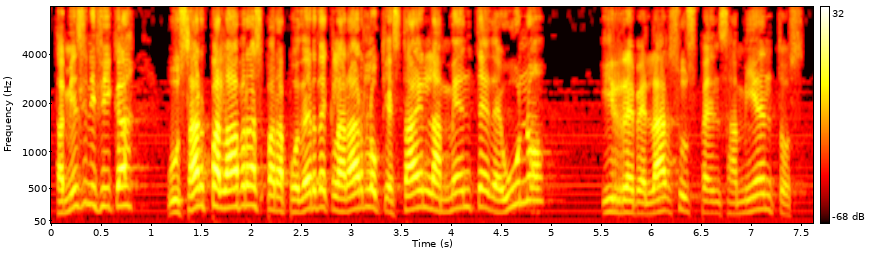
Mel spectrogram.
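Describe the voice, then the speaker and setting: A man leading a church Bible study, emphatic, slowing down to stress key words and addressing listeners by name. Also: sits high, animated, soft background music. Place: church sanctuary.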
